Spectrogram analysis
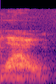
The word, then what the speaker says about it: Lau: But this is done by Kevin Smith and Jonathan Lau. I'm pronouncing it Lau. It's L-A-U. I might be wrong.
